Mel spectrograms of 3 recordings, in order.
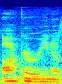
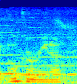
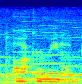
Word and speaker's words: Ocarina: It is pronounced Ocarina, by the way. There's people who are gonna say Ocarina. That is wrong. That is incorrect. That is false. It is Ocarina.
